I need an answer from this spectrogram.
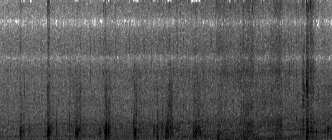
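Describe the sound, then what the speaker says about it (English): A large stream rushes at a backcountry crossing on the Pacific Crest Trail, a steady broadband wash of flowing water with irregular splashy bursts and no voices. "Big water crossing."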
